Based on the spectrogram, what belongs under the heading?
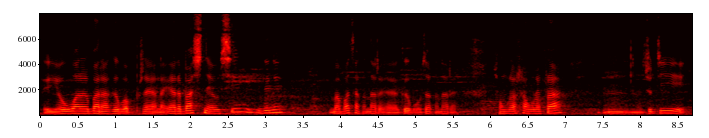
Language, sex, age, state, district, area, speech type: Bodo, female, 45-60, Assam, Udalguri, urban, spontaneous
